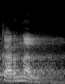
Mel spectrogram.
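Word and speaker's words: colonel: You take the example of a word kernel. C-O-L-O-N-E-L. How did you write and how do you produce?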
